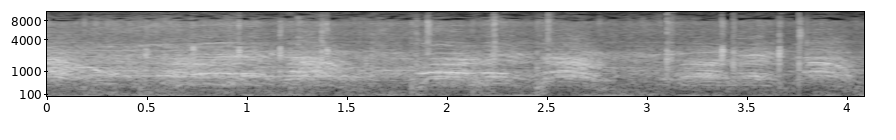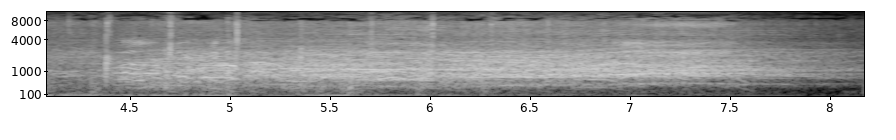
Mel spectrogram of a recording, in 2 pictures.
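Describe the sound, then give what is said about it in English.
A large protest crowd in Bristol, UK, roars and cheers loudly as protesters pull the statue of 17th-century slave trader Edward Colston from its plinth, with scattered sharp claps and whoops breaking through in the first few seconds, the dense cheering sustained throughout before tapering off at the end. “The statue of Edward Colston, which has been in Bristol's city centre since 1895, was pulled from its plinth while protesters clapped and cheered.”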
